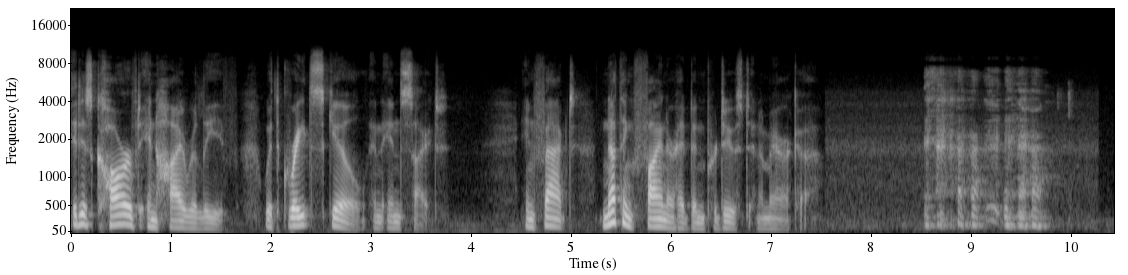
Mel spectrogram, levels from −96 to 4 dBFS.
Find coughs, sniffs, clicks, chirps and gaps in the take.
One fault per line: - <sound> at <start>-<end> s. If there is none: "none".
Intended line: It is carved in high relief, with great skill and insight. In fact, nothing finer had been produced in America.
- laugh at 8.5-10.1 s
